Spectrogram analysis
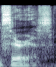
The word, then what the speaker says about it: Sirius: But it's spelt like Sirius XM SIR. What does that word mean? IUS. I'm serious.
